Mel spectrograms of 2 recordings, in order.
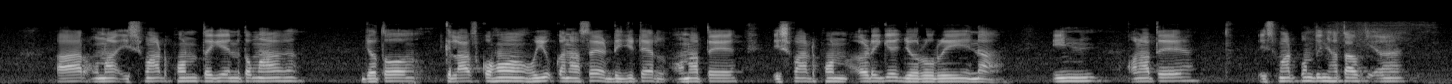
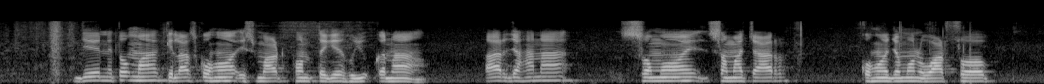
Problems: none marked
